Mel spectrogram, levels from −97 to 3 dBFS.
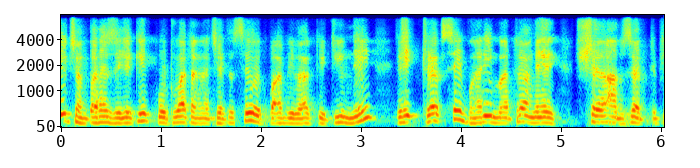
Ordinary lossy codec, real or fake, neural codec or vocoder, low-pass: none; fake; codec, 16 kHz, 1 kbps, FreqCodec, smaller model; 7.2 kHz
